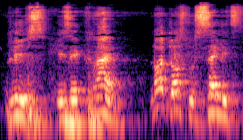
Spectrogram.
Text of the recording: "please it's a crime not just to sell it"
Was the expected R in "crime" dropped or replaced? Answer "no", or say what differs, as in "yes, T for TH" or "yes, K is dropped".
yes, L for R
